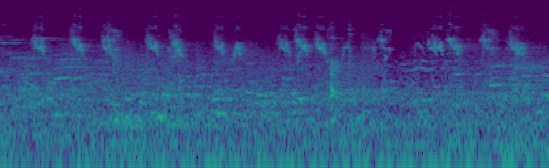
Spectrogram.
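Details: Sparrows at a loaf of bread, chirping in irregular groups of bright, clipped notes, pausing briefly midway, over constant low noise.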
